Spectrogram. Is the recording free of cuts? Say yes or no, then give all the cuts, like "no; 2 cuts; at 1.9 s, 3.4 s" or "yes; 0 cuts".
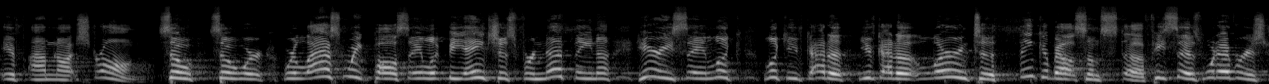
no; 1 cut; at 1.5 s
